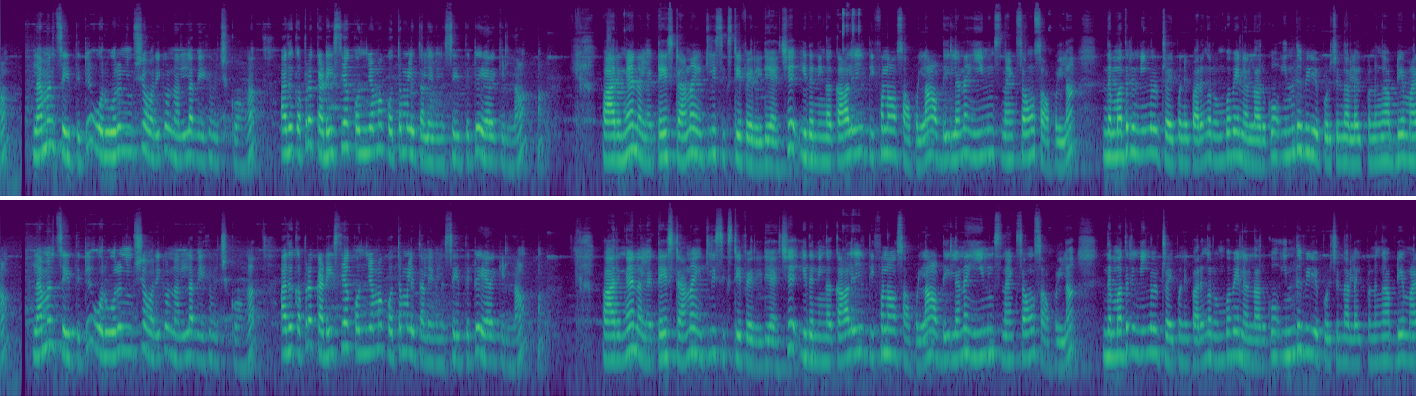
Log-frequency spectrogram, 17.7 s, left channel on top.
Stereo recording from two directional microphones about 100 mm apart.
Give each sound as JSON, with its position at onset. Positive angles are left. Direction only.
{"t": 0.0, "sound": "a sound", "side_deg": 25}
{"t": 0.5, "sound": "a woman's voice", "side_deg": 15}
{"t": 7.5, "sound": "a woman's voice", "side_deg": 15}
